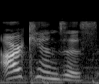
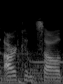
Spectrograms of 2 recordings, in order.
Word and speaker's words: Arkansas: They're like Kansas and our Kansas. And I'm like, "No, no, no. It's it's it's Arkansas."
